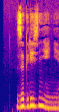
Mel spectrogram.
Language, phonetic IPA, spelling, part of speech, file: Russian, [zəɡrʲɪzʲˈnʲenʲɪje], загрязнение, noun, Ru-загрязнение.ogg
- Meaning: soiling, pollution, contamination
